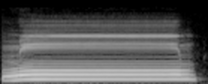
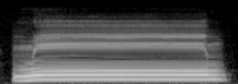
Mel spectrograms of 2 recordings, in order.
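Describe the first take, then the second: Both takes have the same delivery.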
